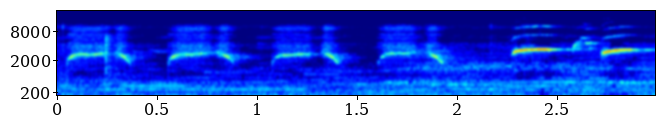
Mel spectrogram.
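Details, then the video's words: White-rumped shama, still pushing its tail and singing eagerly: a run of soft whistled notes, each rising then dipping, repeated roughly every half second, ending in two loud, clear, level whistles. "burung murai masih dorong ekor masih gacor"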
